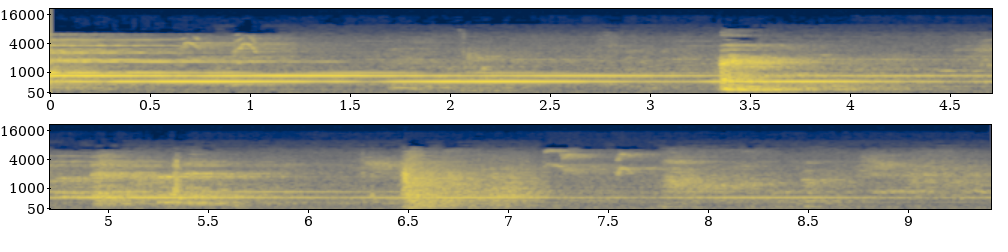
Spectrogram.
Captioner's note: bell Rings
